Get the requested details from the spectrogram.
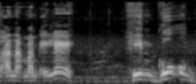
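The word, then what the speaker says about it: Gingoog: Hinguog di ay dili ginuog.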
